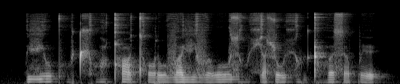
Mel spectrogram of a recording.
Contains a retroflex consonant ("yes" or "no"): yes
